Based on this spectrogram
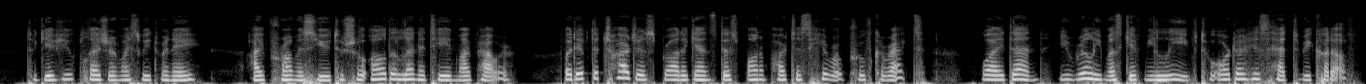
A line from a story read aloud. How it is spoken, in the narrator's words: said tenderly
